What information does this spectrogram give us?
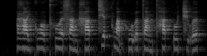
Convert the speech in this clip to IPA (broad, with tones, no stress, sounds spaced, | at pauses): ɣ a˧˩ j k w o˧˩ t̪ʰ u˨˩ ə̯ s a˧˩ n x a˨˩ t̚ t͡ɕ ɛ˦˥ t̚ k w a̰˧˨ m h w ṵ˧˥ ə̯ t̪ a˨˩ ŋ t̪ʰ a˦˥ t̚ ʔ u˨˦ t͡ɕ ṵ˧˥ ə̯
